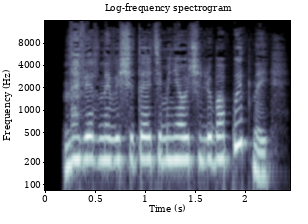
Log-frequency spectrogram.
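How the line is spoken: Cheerful. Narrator (Russian): весело сказала она

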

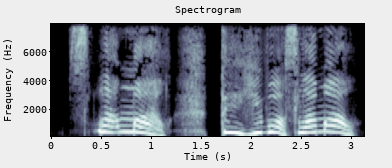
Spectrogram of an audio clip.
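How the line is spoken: Sobbing. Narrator (Russian): всхлипнул кузнечик

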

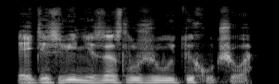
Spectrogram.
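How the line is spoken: Grumbling. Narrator (Russian): проворчал Волверстон

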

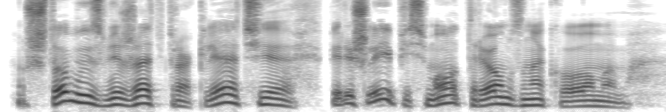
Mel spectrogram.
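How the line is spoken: Father sighing. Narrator (Russian): вздохнул отец

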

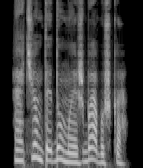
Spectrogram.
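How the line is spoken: Timid question. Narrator (Russian): Ренесен робко спросила

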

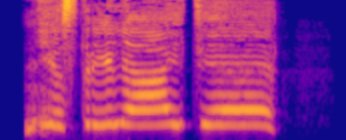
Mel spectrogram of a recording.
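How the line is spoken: Desperate shrill cry. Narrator (Russian): Отчаянным, пронзительным голосом загликотала Ася

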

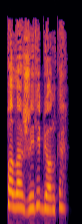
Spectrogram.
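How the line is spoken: Strangely reverent tone. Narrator (Russian): странно благоговейным тоном сказала Элас Силь

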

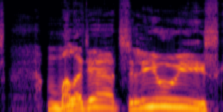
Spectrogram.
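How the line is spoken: Shouted. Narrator (Russian): крикнул Джонатан

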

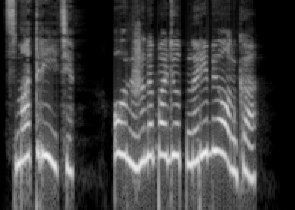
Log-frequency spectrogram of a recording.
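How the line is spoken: Loud whisper. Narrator (Russian): Алиса громко прошептала

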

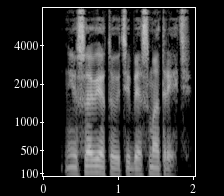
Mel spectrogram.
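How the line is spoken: Muttered. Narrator (Russian): пробормотал Джо

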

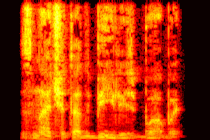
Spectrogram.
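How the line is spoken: Hoarse, matter-of-fact. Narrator (Russian): хрипло констатировал Гойко

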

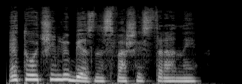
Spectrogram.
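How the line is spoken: Flat toneless thanks. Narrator (Russian): поблагодарила Эльвира своим невыразительным голосом

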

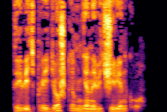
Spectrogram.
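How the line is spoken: Whisper. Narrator (Russian): прошептал он

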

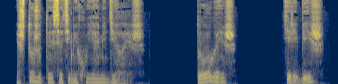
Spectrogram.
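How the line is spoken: Quiet question. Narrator (Russian): кто-то из крадунов тихо так его спрашивает

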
